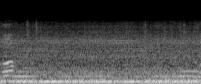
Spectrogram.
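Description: Tractor's diesel engine running steadily under load while pulling a plough, heard from inside the cab.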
